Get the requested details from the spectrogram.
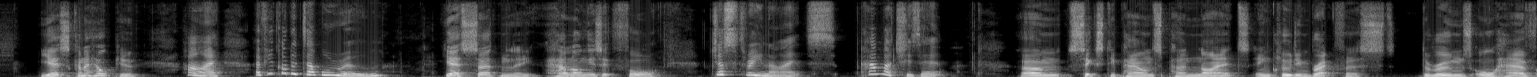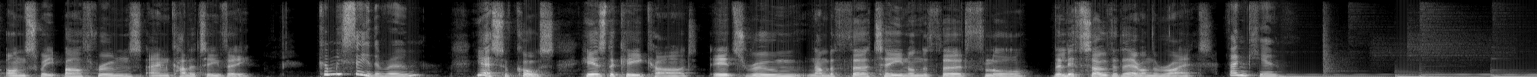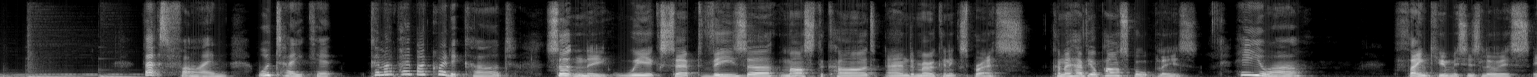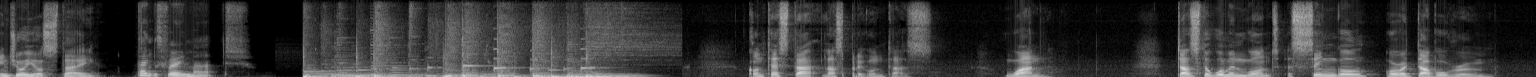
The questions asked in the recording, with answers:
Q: Does the woman want a single or a double room?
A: A double room.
